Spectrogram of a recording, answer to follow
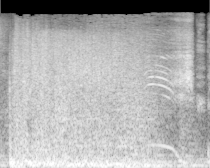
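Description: A sudden loud boom sound effect that begins just after the start and rumbles on before fading about a second and a half in, followed by a brief vocal exclamation near the end.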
